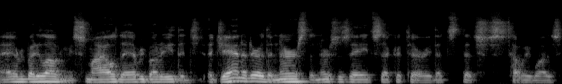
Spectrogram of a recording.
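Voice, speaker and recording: Fairly even in intonation, a man with an American accent speaks at a medium pitch. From US Midwest, Detroit suburbs. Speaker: radiologist and author. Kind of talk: podcast interview. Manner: halting, many fillers and repetitions.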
